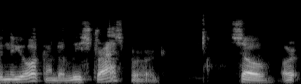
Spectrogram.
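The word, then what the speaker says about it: Strasberg: Uh, cuz Renee was a member of the Actor Studio in New York under Lee Straber. So, or Strawber, sorry, I want to say that name wrong.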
